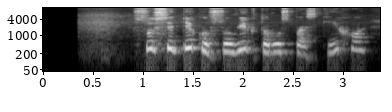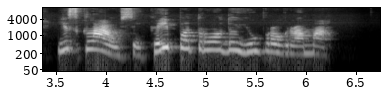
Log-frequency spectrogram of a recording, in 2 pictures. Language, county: Lithuanian, Panevėžys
